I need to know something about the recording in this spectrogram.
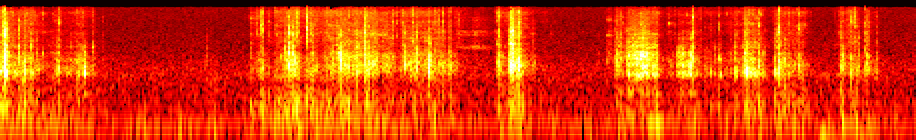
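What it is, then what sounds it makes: Cardboard jigsaw puzzle pieces being rummaged. Fingertips rummage and stir many small, thin, solid cardboard jigsaw puzzle pieces in a white cardboard box on a red table, rubbing and clicking them together. The result is bursts of dry, papery rustling and light clicks, mostly in the midrange with a bright edge, separated by brief quiet pauses.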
